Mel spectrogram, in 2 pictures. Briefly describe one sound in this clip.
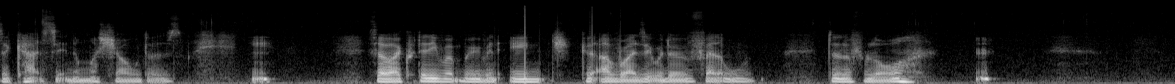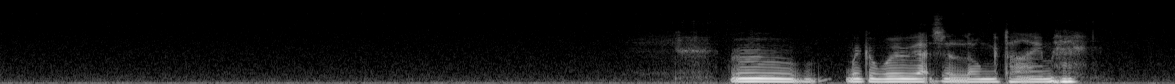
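A young man speaks casually and close to a microphone, with pauses.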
